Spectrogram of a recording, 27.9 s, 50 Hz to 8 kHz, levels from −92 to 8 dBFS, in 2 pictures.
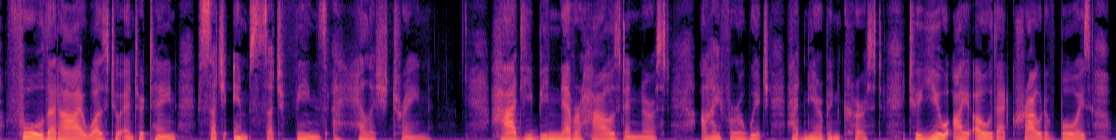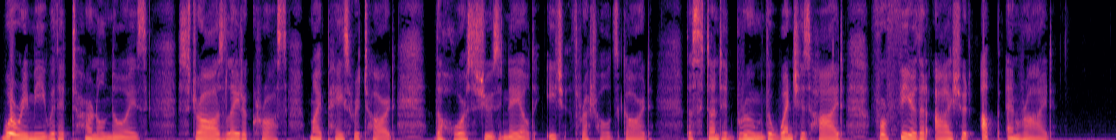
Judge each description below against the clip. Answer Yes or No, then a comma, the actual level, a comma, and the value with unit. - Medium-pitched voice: Yes, medium, 155 Hz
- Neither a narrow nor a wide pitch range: Yes, average, 3.3 semitones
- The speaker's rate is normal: Yes, average, 145 wpm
